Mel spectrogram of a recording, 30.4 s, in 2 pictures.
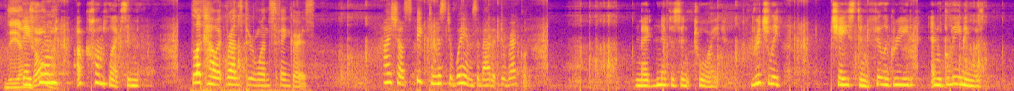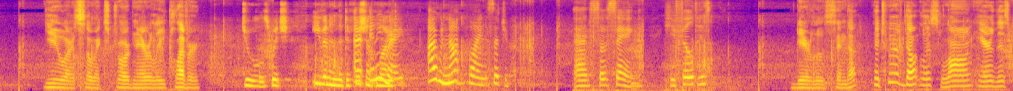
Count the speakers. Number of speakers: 4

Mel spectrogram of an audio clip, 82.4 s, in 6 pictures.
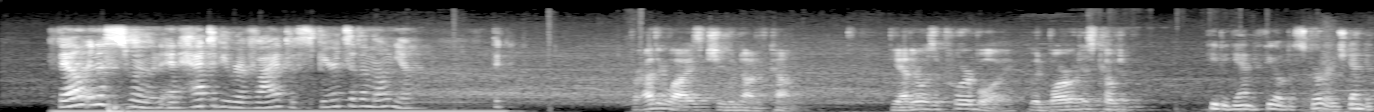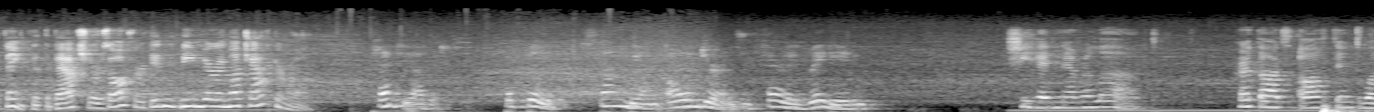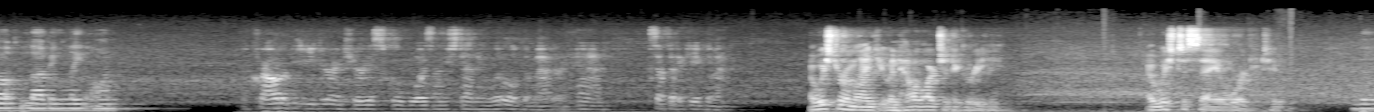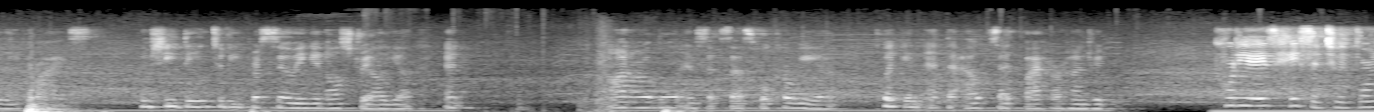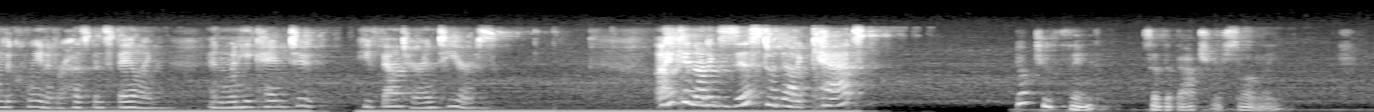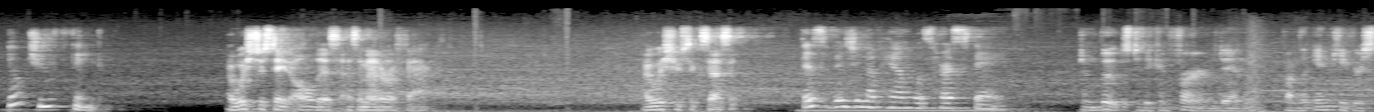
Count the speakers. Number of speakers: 7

